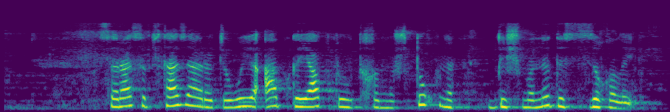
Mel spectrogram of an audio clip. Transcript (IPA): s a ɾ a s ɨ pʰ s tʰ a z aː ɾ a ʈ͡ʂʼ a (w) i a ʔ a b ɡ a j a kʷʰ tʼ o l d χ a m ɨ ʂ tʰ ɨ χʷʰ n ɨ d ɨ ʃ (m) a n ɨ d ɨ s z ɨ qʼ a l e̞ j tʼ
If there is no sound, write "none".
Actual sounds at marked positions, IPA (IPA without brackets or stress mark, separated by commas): w, m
